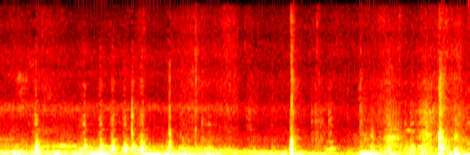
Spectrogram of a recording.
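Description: A tram's electric motor hums and winds down.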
